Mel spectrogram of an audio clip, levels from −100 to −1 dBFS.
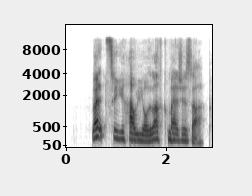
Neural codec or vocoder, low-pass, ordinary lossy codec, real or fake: codec, 24 kHz, 1.5 kbps, HILCodec; 10.8 kHz; none; fake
